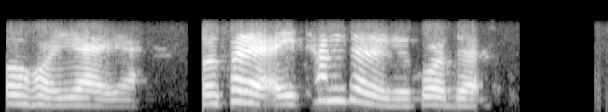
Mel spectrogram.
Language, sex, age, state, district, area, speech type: Manipuri, female, 45-60, Manipur, Kakching, rural, conversation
